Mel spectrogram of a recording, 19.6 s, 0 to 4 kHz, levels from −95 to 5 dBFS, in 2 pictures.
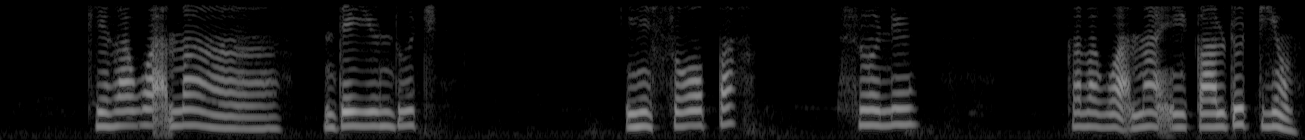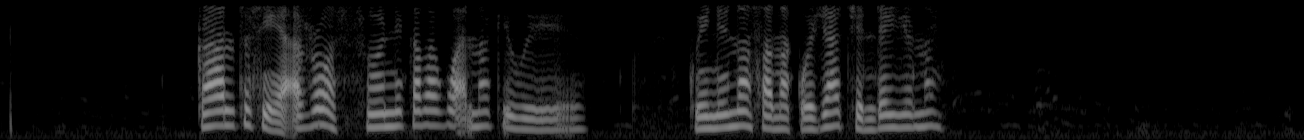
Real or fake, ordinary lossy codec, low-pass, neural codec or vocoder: fake; none; 3.6 kHz; vocoder, 44.1 kHz, 128 mel bands every 512 samples, BigVGAN v2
